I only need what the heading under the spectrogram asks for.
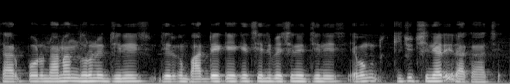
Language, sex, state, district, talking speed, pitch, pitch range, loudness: Bengali, male, Tripura, West Tripura, 165 wpm, 140 Hz, 135-145 Hz, -16 LUFS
